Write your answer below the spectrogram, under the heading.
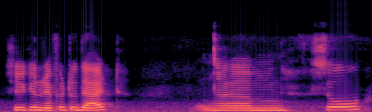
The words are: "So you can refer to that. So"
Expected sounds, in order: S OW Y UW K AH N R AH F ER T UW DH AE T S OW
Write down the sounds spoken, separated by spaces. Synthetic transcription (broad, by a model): S OW Y UW K AH N R AH F ER T UW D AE T S OW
